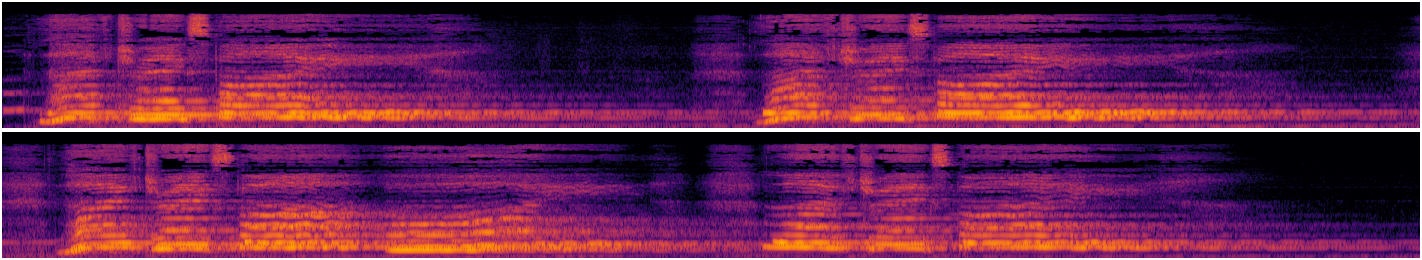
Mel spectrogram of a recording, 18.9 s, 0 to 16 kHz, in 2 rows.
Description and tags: "life drags by" sung
Harmonizing vocal tracks, singing "life drags by" multiple times. The clip preview might have squeaks and sound irregularities, but the download is high quality and squeak free (or shall I say "squeaky clean"?). No mice here.
Recorded using Ardour with the UA4FX interface and the the t.bone sct 2000 mic.
You are welcome to use them in any project (music, video, art, interpretive dance, etc.). If you would like me to hear it as well, send me a link in a PM.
